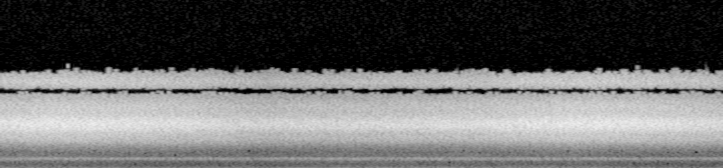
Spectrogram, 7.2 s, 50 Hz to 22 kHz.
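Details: Cicadas in full summer chorus at Rockville, Maryland, USA, June 2021, a thick shrill hiss that dips slightly early on and then builds back to a loud, sustained buzzing drone.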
